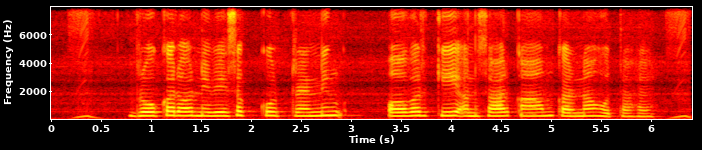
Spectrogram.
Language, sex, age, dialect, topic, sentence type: Hindi, female, 18-24, Marwari Dhudhari, banking, statement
